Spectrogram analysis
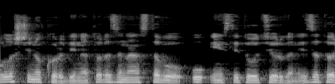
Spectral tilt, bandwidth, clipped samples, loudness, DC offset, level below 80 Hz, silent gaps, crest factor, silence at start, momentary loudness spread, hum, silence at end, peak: -5 dB/octave; 11.5 kHz; under 0.1%; -20 LUFS; under 0.1%; -44 dBFS; none; 14 dB; 0 s; 3 LU; none; 0 s; -6 dBFS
